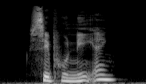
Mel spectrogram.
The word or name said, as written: seponering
